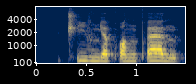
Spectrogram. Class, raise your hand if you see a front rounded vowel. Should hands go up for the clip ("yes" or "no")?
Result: no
